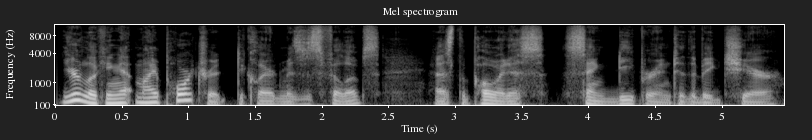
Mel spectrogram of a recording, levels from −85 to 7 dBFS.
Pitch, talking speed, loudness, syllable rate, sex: 110 Hz, 185 wpm, -20 LUFS, 5.3 syllables/s, male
